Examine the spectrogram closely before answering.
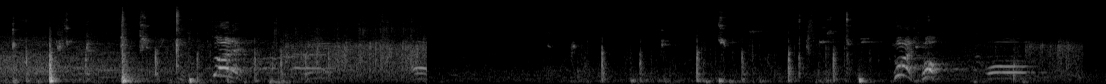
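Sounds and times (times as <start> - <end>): crowd cheering and applause: 0.0 - 4.3
table tennis ball hitting bats: 0.1 - 3.2
loud shout: 2.1 - 4.3.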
